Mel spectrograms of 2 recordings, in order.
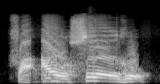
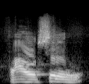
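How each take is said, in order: First: "fa ausilhu" drawn out slowly; slow model reading. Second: Said in the usual way. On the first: Shown as a demonstration. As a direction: stretch "fa ausilhu" syllable by syllable. ("fa ausilhu" dibaca perlahan dan panjang) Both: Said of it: "Itu bacanya".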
